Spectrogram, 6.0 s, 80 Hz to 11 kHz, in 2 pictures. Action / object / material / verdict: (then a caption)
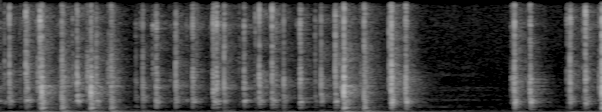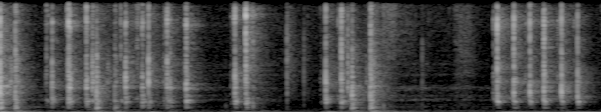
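tap / plastic mechanical keyboard / plastic / none. Fingertips type continuously on an Akko 3108 v2 Monet's Pond mechanical keyboard with Gateron Pink switches and teal and white plastic keycaps. Quick bursts of bright clacky keystrokes come in runs, broken by brief pauses, over a steady low hum.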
